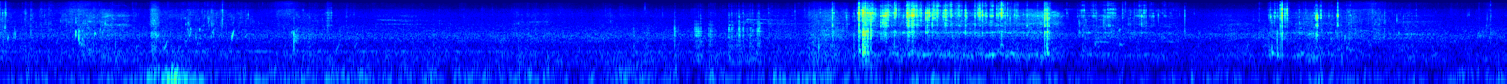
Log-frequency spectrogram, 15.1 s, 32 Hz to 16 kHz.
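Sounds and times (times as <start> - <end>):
rod and reel handling clicks: 7.2 - 12.0, 12.6 - 14.0.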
